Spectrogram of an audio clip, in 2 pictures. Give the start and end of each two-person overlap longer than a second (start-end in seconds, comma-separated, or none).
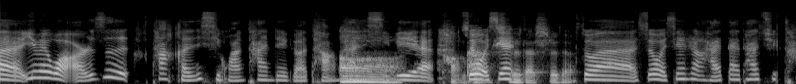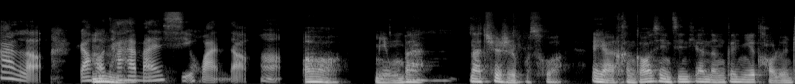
3.4-5.1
